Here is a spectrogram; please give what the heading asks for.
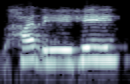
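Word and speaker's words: हरेः: Hare plus Visarga, it will become Harehe.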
